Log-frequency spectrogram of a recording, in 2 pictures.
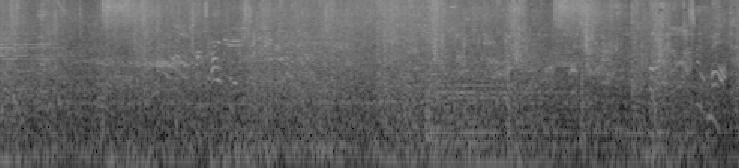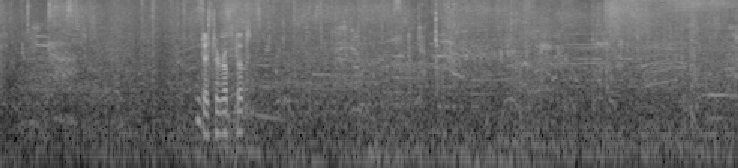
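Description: Game spell blasts and impacts crackle and boom.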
